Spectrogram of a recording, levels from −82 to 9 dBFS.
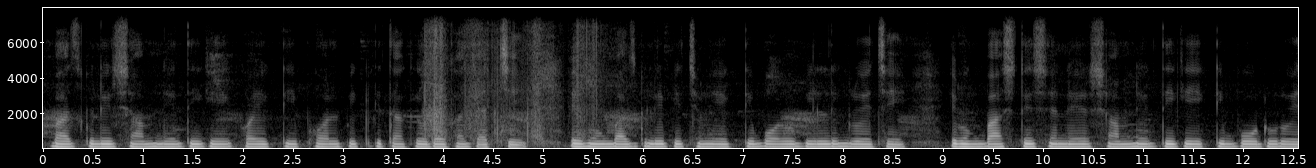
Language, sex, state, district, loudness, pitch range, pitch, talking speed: Bengali, female, West Bengal, Purulia, -24 LUFS, 150-155 Hz, 150 Hz, 125 wpm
